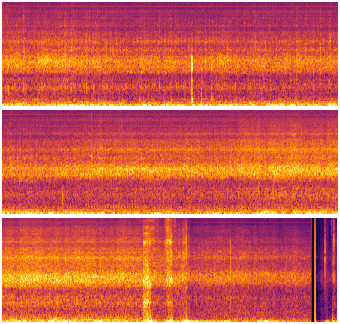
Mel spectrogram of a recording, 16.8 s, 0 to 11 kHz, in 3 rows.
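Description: Four-stroke single-cylinder engine of a 2006 Beta RR450 trail bike running steadily as it is ridden along a dirt track, with wind on the microphone. A couple of sharp knocks come near the end.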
